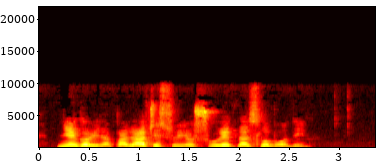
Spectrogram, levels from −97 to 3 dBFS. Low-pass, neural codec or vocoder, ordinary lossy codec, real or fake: 9.9 kHz; none; AAC, 64 kbps; real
